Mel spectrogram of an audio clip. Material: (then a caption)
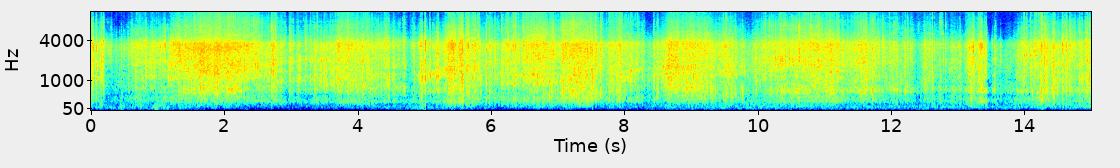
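Cardboard. A Kraft macaroni & cheese cardboard box full of dry pasta is shaken quickly in the hand. It makes a continuous, dense, bright rattling and rustling as the pasta tumbles inside the box, swelling and dipping with the shaking strokes and almost no low end.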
